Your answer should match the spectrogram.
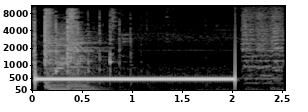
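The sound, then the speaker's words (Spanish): A phone's ringback tone while calling: one loud, steady, mid-pitched electronic tone held for about two seconds, then cut off abruptly, leaving only a faint murmur. “Perfecto, vamos a llamarle, no haga ruido.”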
